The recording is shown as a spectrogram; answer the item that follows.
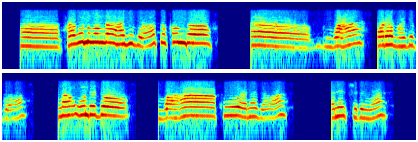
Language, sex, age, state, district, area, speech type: Santali, male, 45-60, West Bengal, Malda, rural, conversation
